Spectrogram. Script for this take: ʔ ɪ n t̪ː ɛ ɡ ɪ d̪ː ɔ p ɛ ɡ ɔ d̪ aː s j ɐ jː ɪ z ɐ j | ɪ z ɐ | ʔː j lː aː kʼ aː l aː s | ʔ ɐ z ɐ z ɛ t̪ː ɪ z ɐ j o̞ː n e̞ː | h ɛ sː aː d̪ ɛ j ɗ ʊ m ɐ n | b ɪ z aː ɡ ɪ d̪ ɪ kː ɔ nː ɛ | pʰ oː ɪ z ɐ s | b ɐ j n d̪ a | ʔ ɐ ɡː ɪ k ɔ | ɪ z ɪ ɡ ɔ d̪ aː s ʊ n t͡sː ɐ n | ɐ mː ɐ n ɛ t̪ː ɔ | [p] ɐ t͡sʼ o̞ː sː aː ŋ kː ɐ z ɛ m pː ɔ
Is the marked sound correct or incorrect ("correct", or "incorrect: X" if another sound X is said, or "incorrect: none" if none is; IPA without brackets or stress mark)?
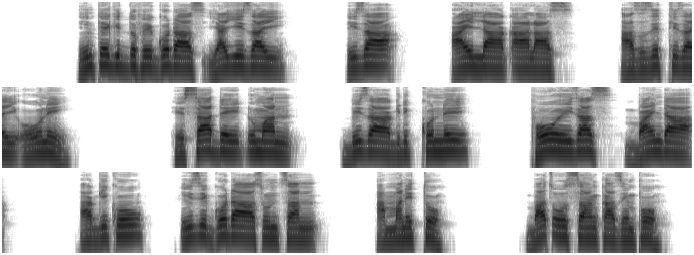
incorrect: b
